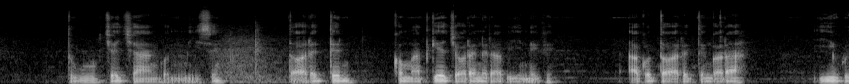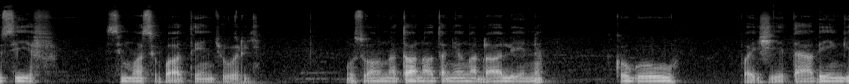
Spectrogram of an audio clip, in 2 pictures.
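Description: No audible technical fault in this speech recording; the signal path shows no dropouts, clipping, glitches or level problems anywhere in the clip.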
